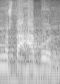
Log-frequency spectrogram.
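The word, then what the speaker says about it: مستحب: Ya, mustahabun. Yang benar mustahabun.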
